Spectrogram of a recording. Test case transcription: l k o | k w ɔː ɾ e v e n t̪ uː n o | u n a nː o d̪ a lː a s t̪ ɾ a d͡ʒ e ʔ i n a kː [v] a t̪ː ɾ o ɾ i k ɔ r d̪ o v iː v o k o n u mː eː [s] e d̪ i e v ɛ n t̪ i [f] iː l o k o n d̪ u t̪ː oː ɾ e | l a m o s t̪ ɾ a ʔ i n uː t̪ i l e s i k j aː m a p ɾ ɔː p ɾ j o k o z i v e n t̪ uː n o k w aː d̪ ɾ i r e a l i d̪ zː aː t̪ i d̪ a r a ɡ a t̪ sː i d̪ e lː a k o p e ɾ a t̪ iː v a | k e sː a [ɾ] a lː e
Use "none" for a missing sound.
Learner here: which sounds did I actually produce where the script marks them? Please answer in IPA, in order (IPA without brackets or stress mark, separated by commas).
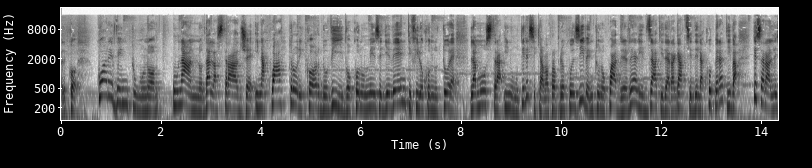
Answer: w, z, f, ɾ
